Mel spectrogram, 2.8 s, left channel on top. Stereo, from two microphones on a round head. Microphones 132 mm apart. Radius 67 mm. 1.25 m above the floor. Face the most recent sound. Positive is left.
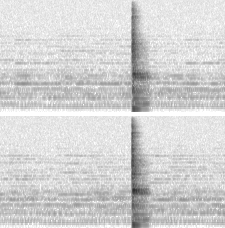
turn(degrees=-35)  # may be behind; listen again after turning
